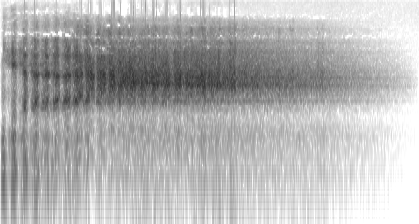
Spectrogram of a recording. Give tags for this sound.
clowny; ghoul; laugh

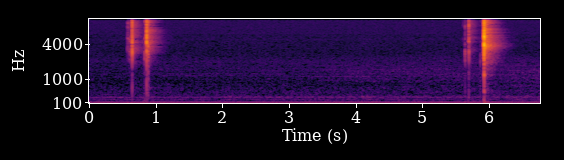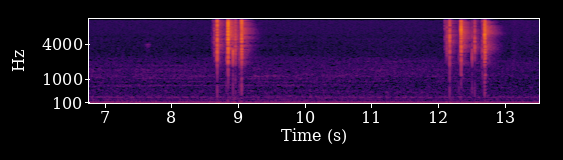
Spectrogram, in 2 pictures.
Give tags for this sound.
foley; pen; clicking; clickytop; office-sounds; office

